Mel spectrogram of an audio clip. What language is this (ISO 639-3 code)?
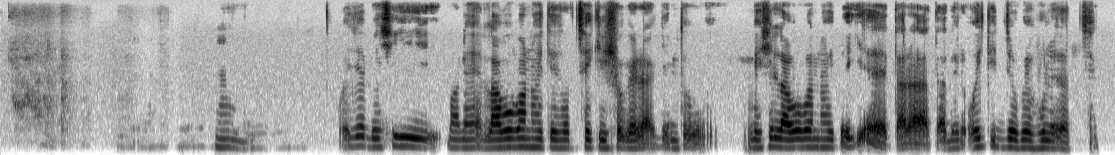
ben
